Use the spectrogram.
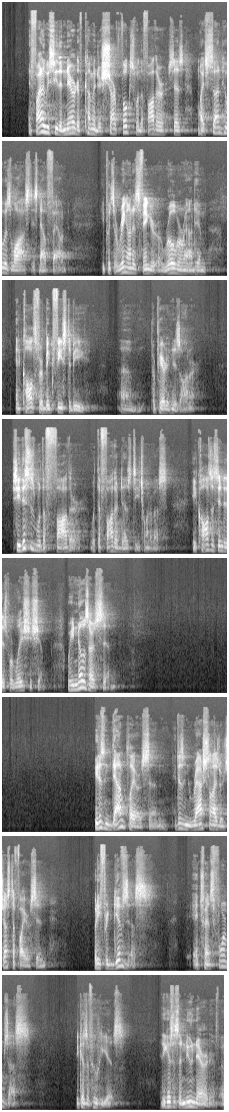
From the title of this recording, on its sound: Worship Service - Audio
